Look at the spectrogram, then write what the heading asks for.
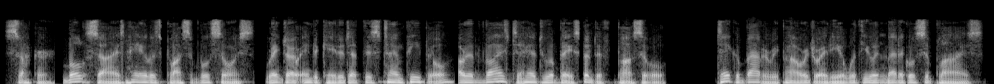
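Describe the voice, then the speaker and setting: A man's voice: very deep voice, lively intonation, a little fast, darkish tone, breathy edge. A man reading a scripted emergency weather bulletin as a formal, synthetic-sounding announcer.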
